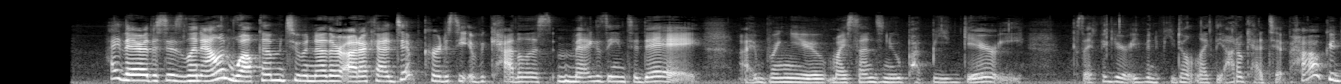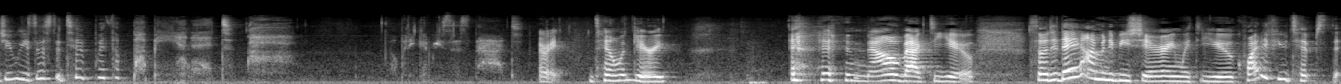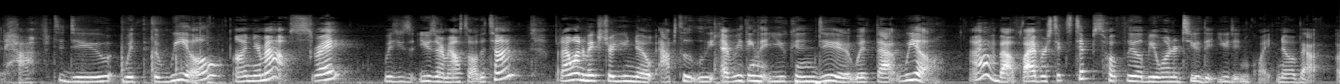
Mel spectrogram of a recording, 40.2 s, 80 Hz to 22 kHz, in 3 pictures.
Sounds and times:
Speech: 1.1s - 10.2s, 10.8s - 15.0s, 18.8s - 20.2s, 21.7s - 40.2s.

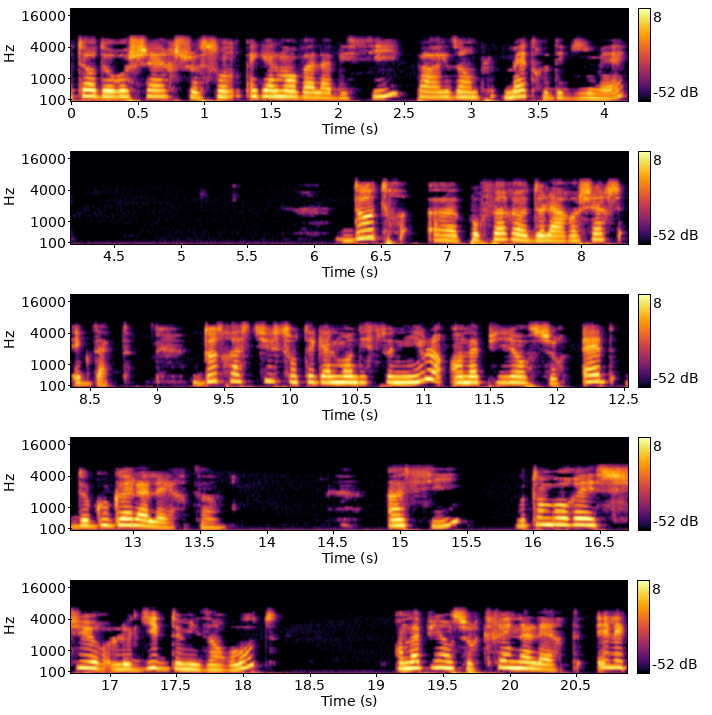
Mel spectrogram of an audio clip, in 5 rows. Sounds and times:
Speech: 0.0s - 4.2s, 6.2s - 13.8s, 14.9s - 18.3s, 19.2s - 20.8s.

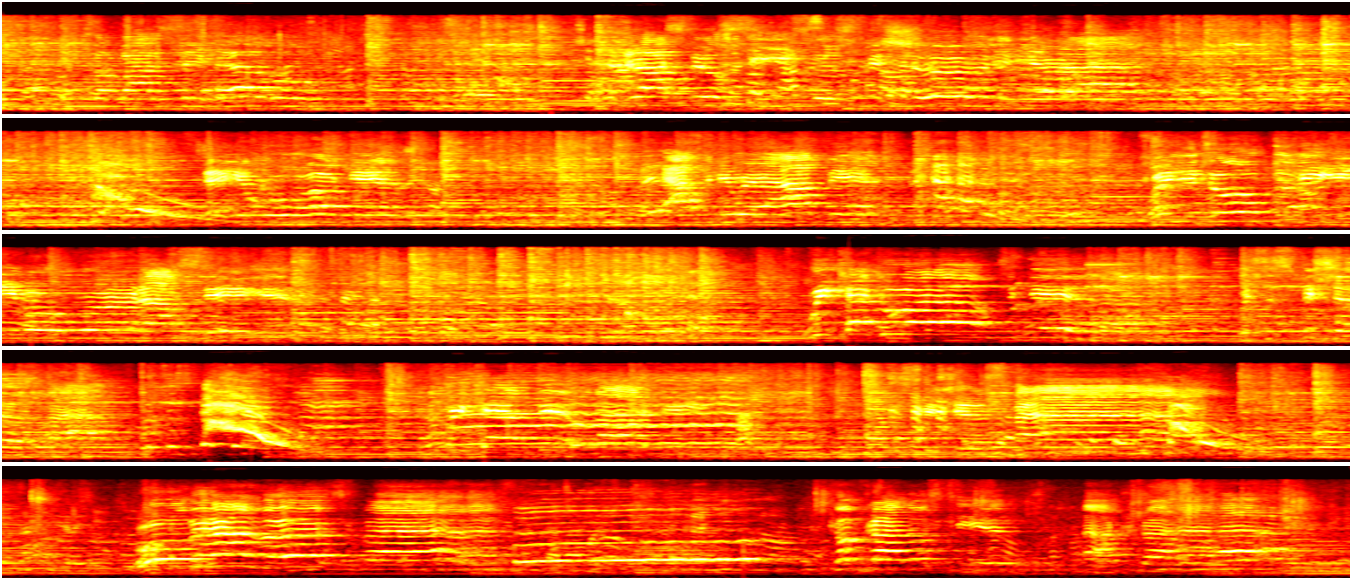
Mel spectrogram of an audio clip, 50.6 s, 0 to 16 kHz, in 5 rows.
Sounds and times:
Speech: 0.0s - 9.8s, 14.8s - 28.6s, 36.8s - 50.2s
Music: 0.0s - 50.5s
Male singing: 0.4s - 2.6s, 4.3s - 8.7s, 10.8s - 13.4s, 14.8s - 17.5s, 18.6s - 23.0s, 26.3s - 31.8s, 33.5s - 36.1s, 36.9s - 39.6s, 41.4s - 50.3s.

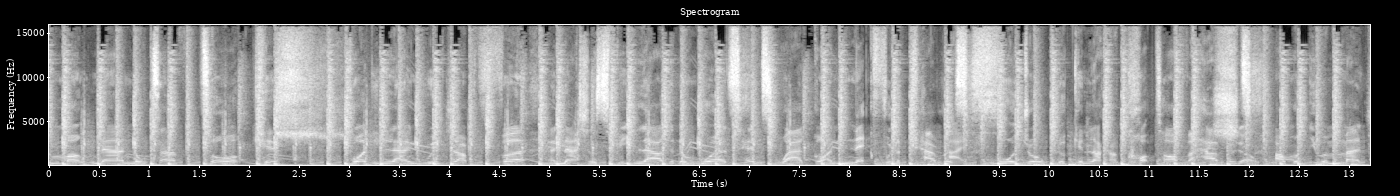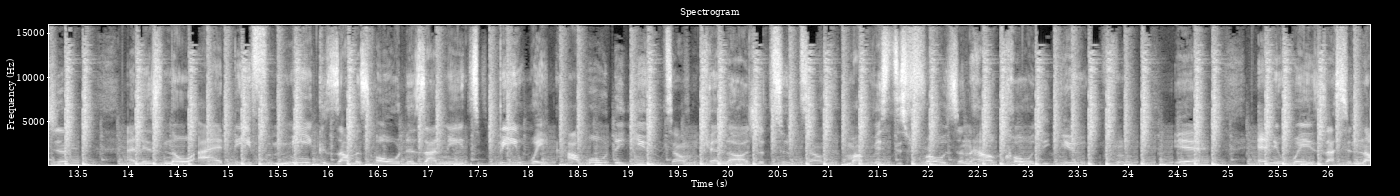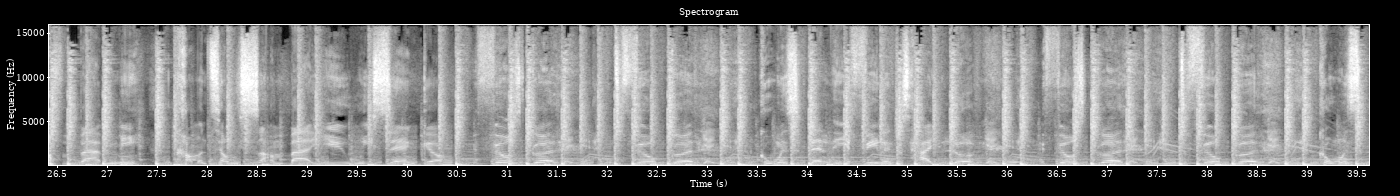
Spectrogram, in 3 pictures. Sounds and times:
Music: 0.0s - 39.6s.

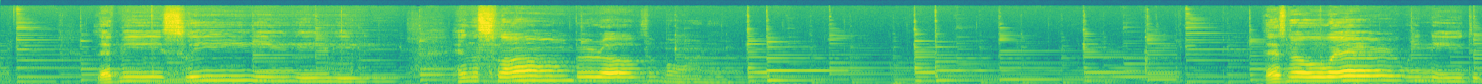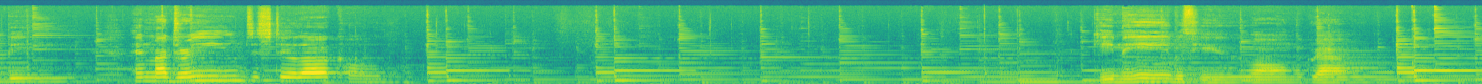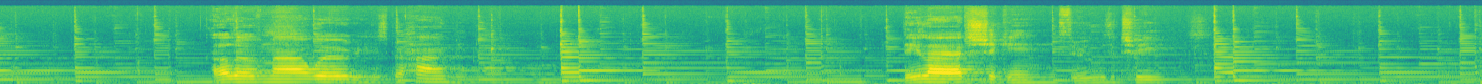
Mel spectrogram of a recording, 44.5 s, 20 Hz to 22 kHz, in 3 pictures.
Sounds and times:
Ukulele: 0.0s - 44.4s.

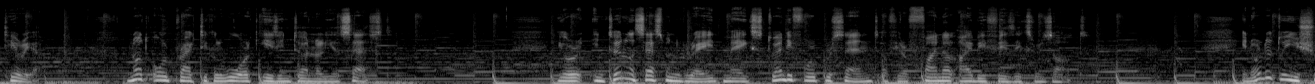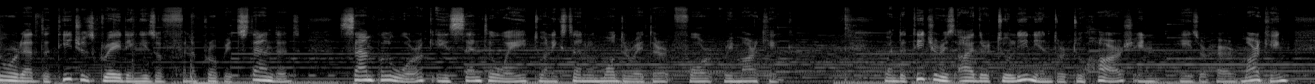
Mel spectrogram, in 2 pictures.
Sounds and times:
Narration, monologue: 0.0s - 26.3s.

